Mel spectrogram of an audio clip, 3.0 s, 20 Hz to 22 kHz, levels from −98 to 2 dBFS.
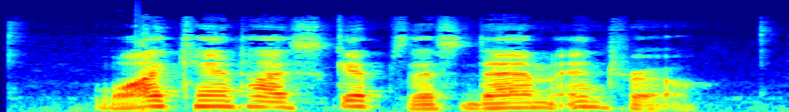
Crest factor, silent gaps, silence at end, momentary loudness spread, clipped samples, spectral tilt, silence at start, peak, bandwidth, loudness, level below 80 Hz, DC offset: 18 dB; none; 0.35 s; 10 LU; under 0.1%; -5.5 dB/octave; 0.35 s; 0 dBFS; 12 kHz; -17 LUFS; -50 dBFS; under 0.1%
